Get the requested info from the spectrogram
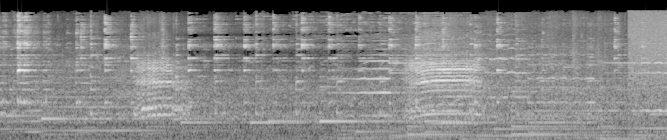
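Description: Sheep bleating as a flock is driven along a paved street: a short bleat about two seconds in and a longer one around the fifth second, over background music.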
